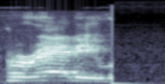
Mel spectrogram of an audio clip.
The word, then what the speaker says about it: Pretti: Also, like every double consonants, if you have a double T, you need to take a small break before you say the sounds and prolong the sound itself.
